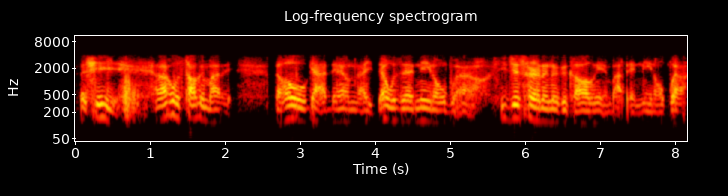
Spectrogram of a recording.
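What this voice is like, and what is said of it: Strained, worn-out voice. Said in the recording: “You can see I'm losing my voice. I'm getting tired as hell”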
